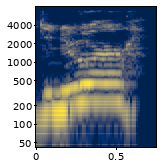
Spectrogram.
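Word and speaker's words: Dunure: at hole number four this is denure rhymes with never mind okay so this is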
